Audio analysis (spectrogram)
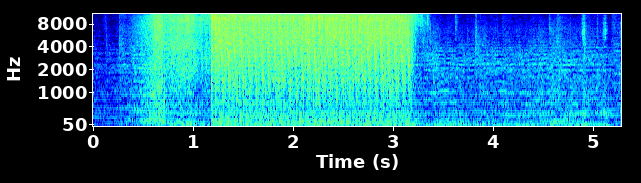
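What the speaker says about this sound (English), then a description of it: "let's try this Gatling gun again." A Gatling gun in the DC Legends video game fires as one loud, dense burst of rapid rounds lasting about two seconds. It fades into a softer rumbling tail, with no voices.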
